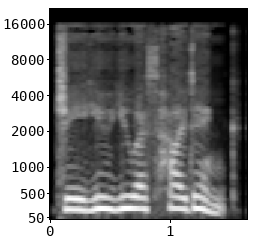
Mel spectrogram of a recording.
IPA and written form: ˈɣys ˈɦɪdɪŋk (Guus Hiddink)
